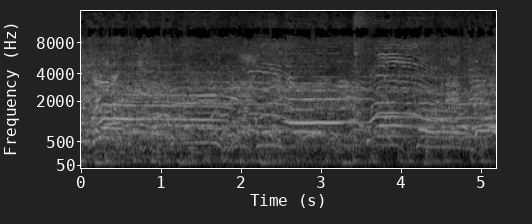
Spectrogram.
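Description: A large crowd of protesters holding Palestinian flags at the White House yells "break it down" while pushing on the gates and breaking down the fence and barriers, many raised voices overlapping in a loud, steady roar that holds for the whole stretch with no pauses.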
